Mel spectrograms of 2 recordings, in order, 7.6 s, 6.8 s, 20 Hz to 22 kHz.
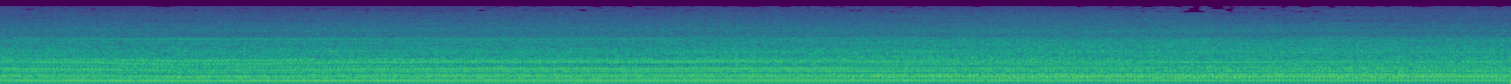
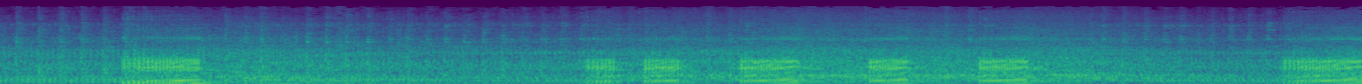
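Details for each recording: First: Poulan Pro 25cc leaf blower, cold shop about 37°F, after carburetor and fuel system repair for start-then-stall: steady high wail at wide-open throttle with slight burble, falling away on release; high-speed mixture slightly rich. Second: Poulan Pro 25cc leaf blower that started then stalled, after carburetor and fuel system repair, warming up in a cold shop: even two-stroke idle buzz, quick blips rev cleanly and return without stumbling; healthy.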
